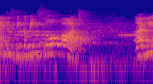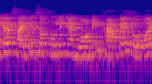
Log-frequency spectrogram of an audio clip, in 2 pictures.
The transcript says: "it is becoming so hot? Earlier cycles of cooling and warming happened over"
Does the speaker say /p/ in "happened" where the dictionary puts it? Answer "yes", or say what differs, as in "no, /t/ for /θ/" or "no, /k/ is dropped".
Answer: no, /f/ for /p/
